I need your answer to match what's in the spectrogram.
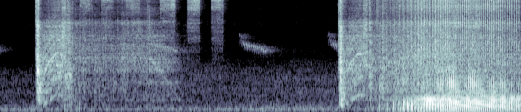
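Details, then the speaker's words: Long-stored auction generator engine that has sat for an unknown time, cranked twice on starting fluid; the second attempt catches into a rough, uneven, smoky run that builds but never settles. It runs only on starting fluid. "that's all my fluid guys I'm glad I didn't scrap this how cool is that man I counted that thing out before I even started on it look dagger motor runs"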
